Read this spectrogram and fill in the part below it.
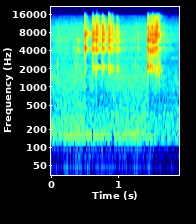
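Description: A small glass stopper wrapped in cork or paper sheathing clinks against the inside of a box from an auction house dumpster, giving a quick rattling run of bright taps and then a second short burst, close and fairly loud.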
